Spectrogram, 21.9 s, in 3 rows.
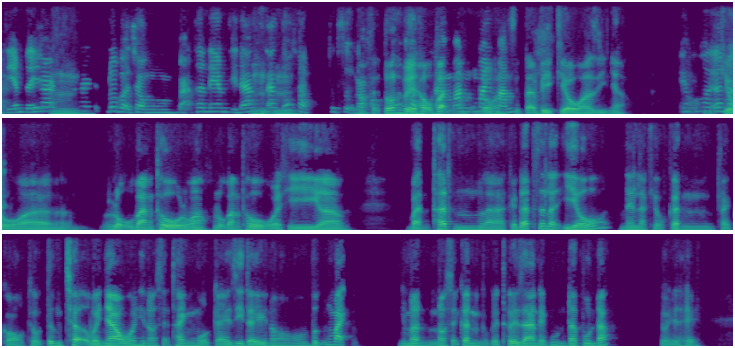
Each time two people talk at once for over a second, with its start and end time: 3.5-5.2

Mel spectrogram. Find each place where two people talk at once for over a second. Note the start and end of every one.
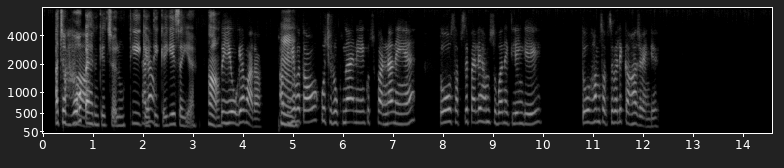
none

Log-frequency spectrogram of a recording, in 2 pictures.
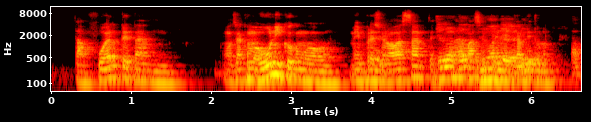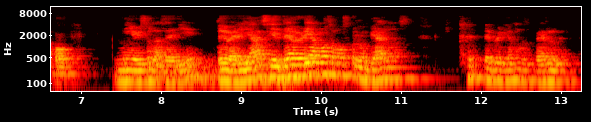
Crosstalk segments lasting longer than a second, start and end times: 4.8-6.1

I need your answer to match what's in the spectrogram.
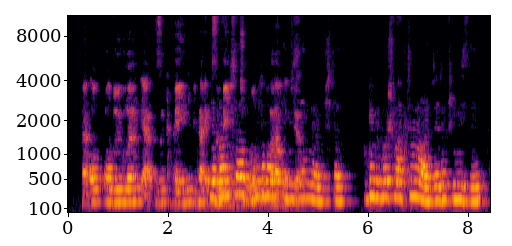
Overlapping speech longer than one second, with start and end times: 2.8-4.7

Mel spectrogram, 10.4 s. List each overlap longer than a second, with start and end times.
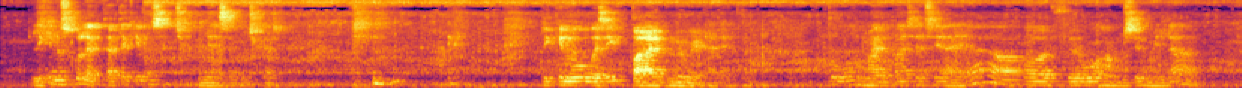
none

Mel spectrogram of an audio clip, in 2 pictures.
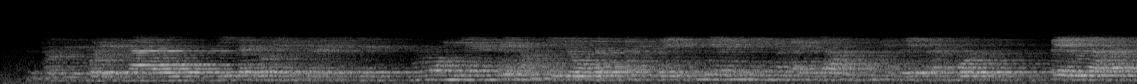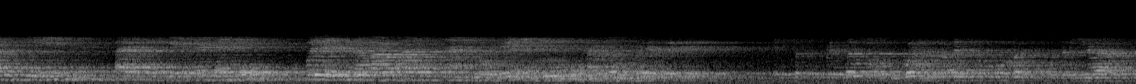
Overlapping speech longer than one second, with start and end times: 15.8-17.6

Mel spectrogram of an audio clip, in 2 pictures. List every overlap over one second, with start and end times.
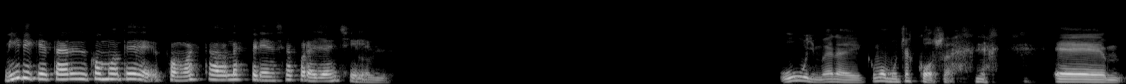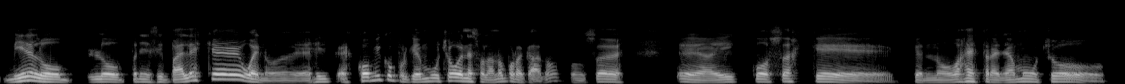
none

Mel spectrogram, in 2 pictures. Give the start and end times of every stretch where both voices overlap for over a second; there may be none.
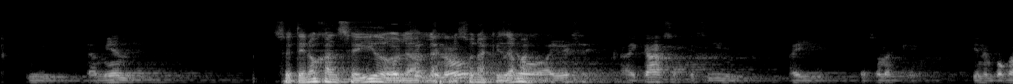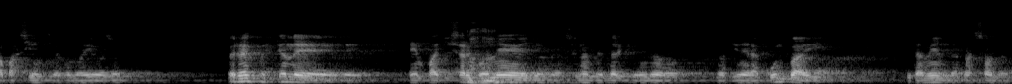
3.9-5.3

